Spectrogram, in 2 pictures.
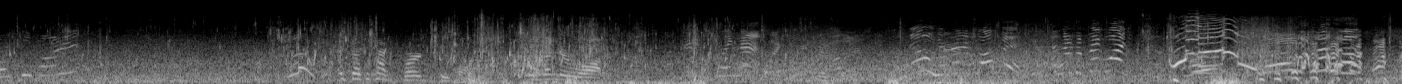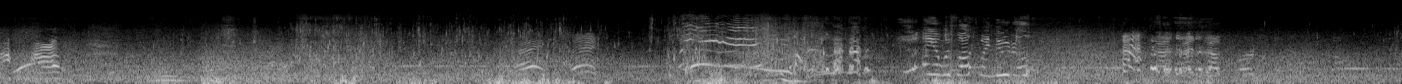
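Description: Water sloshes and splashes close by, outdoors.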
